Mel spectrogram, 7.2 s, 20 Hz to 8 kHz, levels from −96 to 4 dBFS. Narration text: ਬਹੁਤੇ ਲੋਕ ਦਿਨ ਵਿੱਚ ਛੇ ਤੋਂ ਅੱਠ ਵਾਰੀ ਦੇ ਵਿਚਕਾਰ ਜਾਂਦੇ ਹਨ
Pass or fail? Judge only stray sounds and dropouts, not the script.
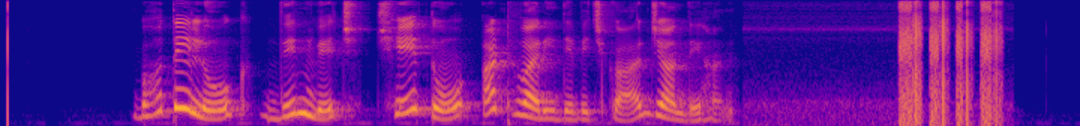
fail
